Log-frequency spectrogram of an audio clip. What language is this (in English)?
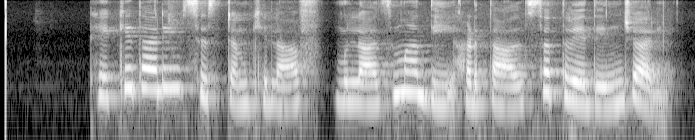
Punjabi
